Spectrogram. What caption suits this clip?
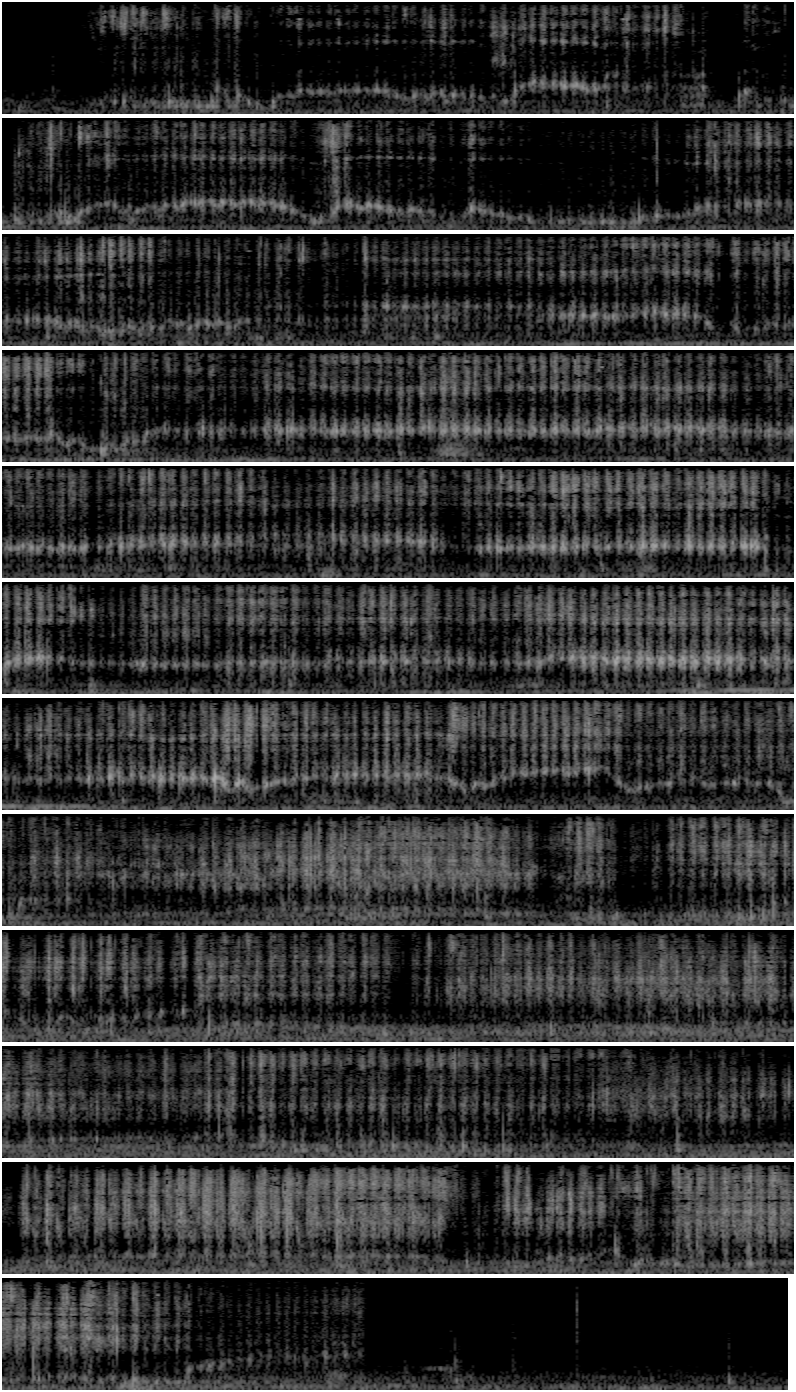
brushing teeth -binaural
brushing teeth recorded with a binaural setup.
